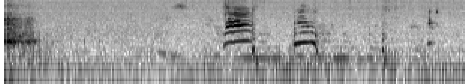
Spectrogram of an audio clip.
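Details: Scarlett, a talkative female Siamese cat, meowing to her owner for more kibble: two clear arching meows about a second apart, each bending up then down with rich overtones, then a short faint chirp, in a quiet room.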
